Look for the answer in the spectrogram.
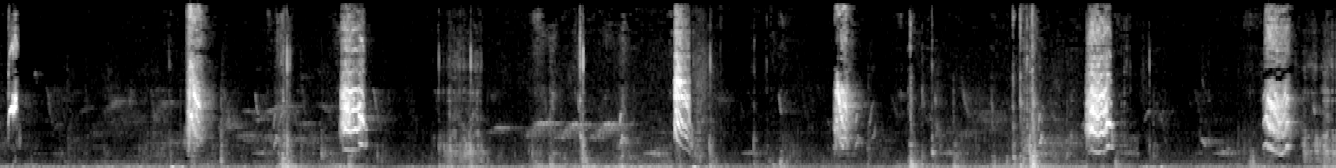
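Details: Female white-throated seedeater calling repeatedly to stimulate a male: a run of about eight short, high, dry chips spread unevenly, some louder than others, over soft background noise.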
